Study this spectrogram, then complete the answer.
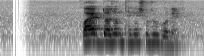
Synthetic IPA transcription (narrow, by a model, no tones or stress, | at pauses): kɔek̚d̪ɔd͡ʑont̪ʰekeʃuɾukoɾe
